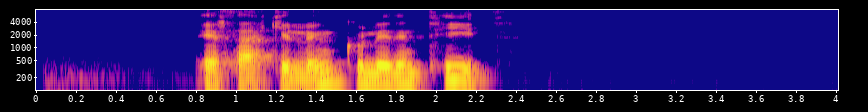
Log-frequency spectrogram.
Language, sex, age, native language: Icelandic, male, 20-29, Icelandic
